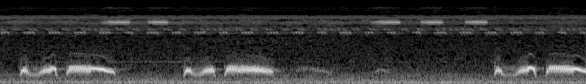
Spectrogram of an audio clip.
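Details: Spotted dove, 2020, 'gagap rapat selang nguku' song: three phrases of stammered short notes and a drawn-out low coo, about every two seconds, with soft extra notes between. Insects chirp steadily.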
